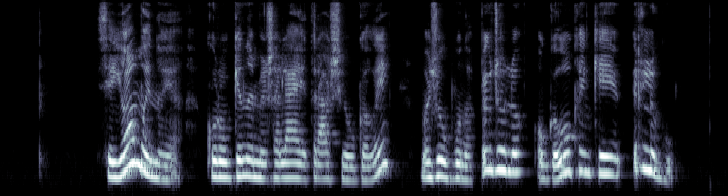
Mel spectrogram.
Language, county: Lithuanian, Klaipėda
